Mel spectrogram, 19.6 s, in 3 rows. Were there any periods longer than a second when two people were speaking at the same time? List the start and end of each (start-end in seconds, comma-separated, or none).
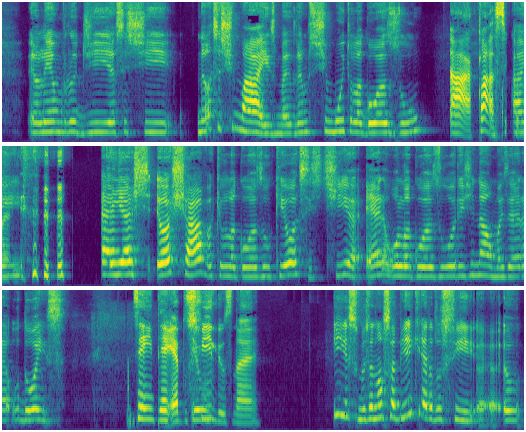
none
